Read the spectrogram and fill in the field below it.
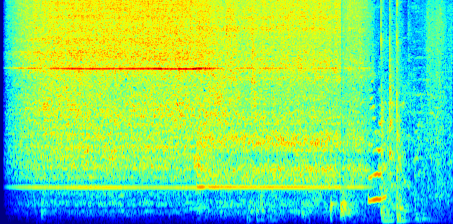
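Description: An electric balloon pump hums and blows air loudly.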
